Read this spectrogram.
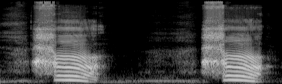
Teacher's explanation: حلق کے درمیانی حصے یعنی وسط حلق سے زور کے ساتھ پڑھیں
